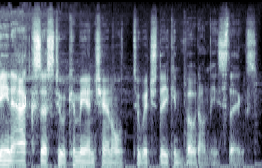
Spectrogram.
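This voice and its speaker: A quiet man's voice. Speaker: gaming community leader. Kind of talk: roleplay community briefing. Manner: hesitant, many fillers.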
